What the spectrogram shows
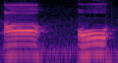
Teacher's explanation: विवृत स्वर में उच्चारण में मुख द्वार पूरा खुला रहता है। विवृत यानी व्रत के आकार का हो जाता है, पूरा खुल जाता है।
